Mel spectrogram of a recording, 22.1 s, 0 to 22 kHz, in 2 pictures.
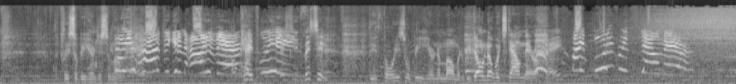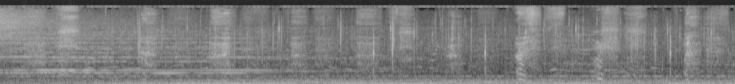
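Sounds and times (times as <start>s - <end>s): dark orchestral score: 0.0s - 22.0s
low rumble: 0.0s - 22.0s.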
